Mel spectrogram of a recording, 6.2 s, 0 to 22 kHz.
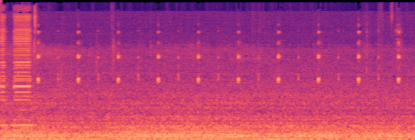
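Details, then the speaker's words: Tata Tigor BS6 three-cylinder petrol car heard in the cabin with AC on at fan speed two; steady low road and engine hum with soft even fan rush, nothing rattling, normal. "so i'm gonna turn on the ac now i'm keeping the ac speed in two so this is what the sound you'll get inside the car when the ac is turned on"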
